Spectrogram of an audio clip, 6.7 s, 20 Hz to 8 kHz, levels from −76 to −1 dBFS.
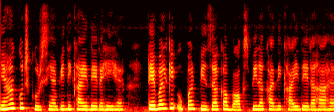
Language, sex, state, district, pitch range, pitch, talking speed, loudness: Hindi, female, Bihar, Katihar, 230-265 Hz, 240 Hz, 180 wpm, -17 LUFS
